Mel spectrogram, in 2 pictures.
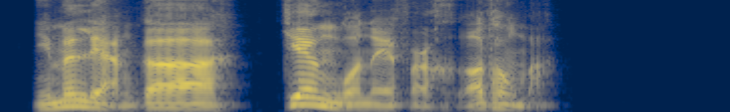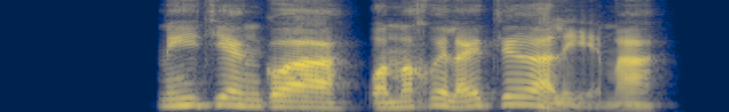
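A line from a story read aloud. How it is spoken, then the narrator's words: Calm, indifferent. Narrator (Chinese): 淡淡的说道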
